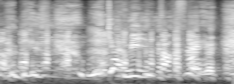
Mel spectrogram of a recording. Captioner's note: laughter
